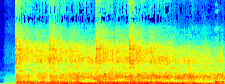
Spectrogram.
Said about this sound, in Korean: 높다란 비계 위에 올라간 외적의 병졸들이 성 안을 내려다보면서 마구 조총을 쏘아댔다.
